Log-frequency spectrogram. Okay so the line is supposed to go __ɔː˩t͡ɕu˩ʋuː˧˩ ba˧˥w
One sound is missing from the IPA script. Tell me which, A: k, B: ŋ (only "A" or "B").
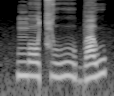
B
